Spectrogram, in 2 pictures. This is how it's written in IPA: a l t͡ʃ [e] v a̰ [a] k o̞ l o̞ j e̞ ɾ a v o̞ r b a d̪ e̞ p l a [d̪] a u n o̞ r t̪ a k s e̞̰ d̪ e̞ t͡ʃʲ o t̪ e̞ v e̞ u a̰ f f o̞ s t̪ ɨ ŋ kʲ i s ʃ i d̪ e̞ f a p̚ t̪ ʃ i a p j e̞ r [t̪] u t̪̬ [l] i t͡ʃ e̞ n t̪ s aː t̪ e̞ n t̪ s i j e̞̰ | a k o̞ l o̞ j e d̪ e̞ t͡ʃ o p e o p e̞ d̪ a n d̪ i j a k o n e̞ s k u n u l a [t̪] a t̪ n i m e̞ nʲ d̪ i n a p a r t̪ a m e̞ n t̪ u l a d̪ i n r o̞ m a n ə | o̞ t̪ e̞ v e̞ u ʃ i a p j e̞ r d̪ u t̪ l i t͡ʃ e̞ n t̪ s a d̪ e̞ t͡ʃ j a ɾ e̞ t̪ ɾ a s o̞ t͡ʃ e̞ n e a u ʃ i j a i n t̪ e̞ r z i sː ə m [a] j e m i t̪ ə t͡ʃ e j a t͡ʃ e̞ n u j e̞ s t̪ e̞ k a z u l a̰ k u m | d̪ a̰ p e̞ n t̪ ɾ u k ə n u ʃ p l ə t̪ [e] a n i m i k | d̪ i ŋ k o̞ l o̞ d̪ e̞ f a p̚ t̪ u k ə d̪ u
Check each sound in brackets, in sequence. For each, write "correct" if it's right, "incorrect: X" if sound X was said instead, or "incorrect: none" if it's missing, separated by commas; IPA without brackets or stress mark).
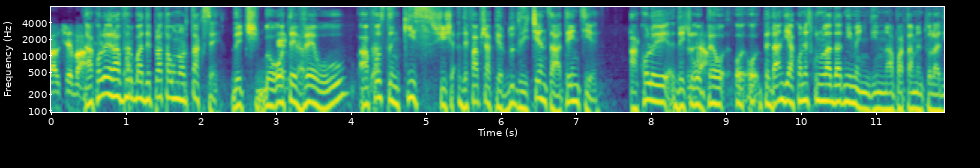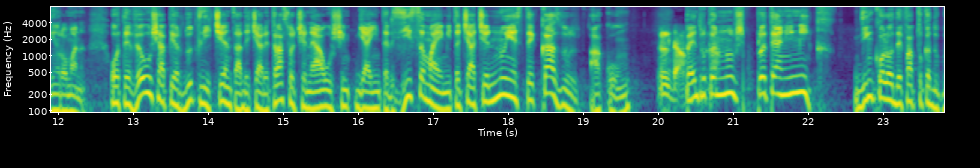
correct, correct, incorrect: t̪, incorrect: d̪, correct, incorrect: d̪, correct, correct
